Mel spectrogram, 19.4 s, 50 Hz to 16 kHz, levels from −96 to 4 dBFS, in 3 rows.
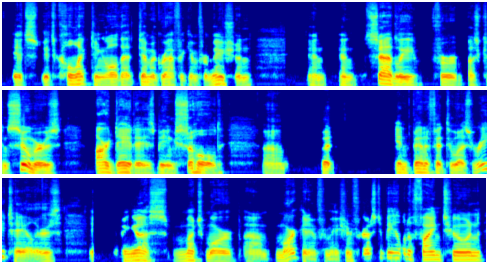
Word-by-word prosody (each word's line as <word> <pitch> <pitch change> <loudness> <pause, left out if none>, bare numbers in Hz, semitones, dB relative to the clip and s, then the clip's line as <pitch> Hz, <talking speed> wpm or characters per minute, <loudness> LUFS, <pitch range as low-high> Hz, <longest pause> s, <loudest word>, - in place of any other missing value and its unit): it's 380 +1 -2
it's 365 +1 -1
collecting 115 -6 0
all 90 0 0
that - - -4
demographic - - -2
information. 105 -7 -3 0.8
And 85 -1 -9 0.2
and, 85 -2 -5
sadly, 90 +1 +5 0.2
for 85 -2 -1
us - - -6
consumers, 90 0 +6 0.5
our 115 -1 +6
data 110 - +3
is - - -9
being 350 -2 -1
sold, 410 -2 +2 0.5
um, - - -9 0.5
but 460 0 +4 0.8
in 105 -2 -1
benefit 105 +2 +1
to - - 0
us - - -1
retailers, 90 - -3 0.4
it's 395 - -8 0.3
giving 105 +1 -2
us 105 -5 -3
much 110 +3 -5
more, 90 -2 -2
um, 80 0 -10
market 100 - -3
information 75 -2 -10
for - - -5
us - - -4
to - - -16
be 190 - -1
able 175 -2 -6
to 150 - -2
fine 135 0 +1
tune 130 +1 +2
110 Hz, 125 wpm, -23 LUFS, 90-140 Hz, 0.8 s, consumers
